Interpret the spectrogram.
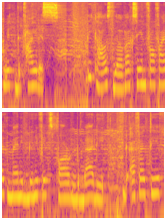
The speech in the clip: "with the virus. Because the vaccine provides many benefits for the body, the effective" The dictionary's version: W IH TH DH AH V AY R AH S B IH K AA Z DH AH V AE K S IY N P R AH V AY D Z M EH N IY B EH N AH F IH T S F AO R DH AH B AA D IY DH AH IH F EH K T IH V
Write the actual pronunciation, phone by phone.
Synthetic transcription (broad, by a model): W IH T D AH P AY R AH S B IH K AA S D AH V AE K S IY N P R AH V AY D M EH N IY B EH N AH F IH T S F AO R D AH B AA D IY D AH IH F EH K T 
